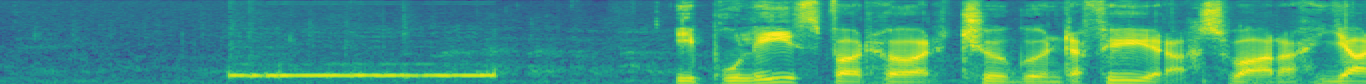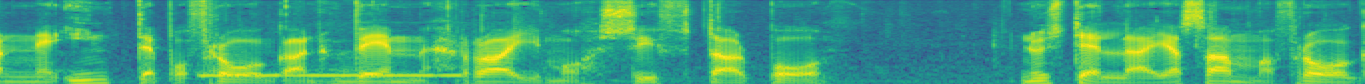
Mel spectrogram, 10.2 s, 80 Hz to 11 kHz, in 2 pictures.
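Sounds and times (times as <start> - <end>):
telephone ringing tone while placing a call: 0.8 - 1.9, 5.8 - 6.9
speech: 2.5 - 8.4, 9.0 - 10.2.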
